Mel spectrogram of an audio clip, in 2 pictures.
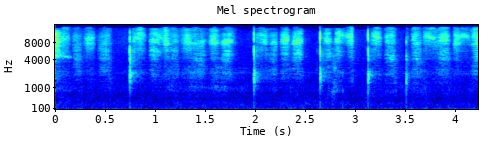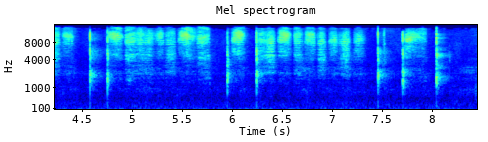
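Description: Chalk writing on a blackboard: a quick, irregular string of quiet taps and scratches as the words are chalked out.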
